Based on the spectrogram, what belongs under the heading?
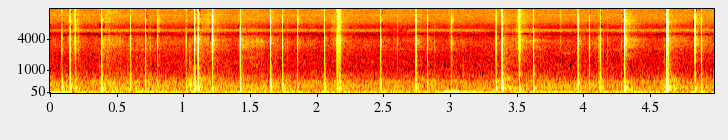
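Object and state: Paperback book tapped with nails.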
